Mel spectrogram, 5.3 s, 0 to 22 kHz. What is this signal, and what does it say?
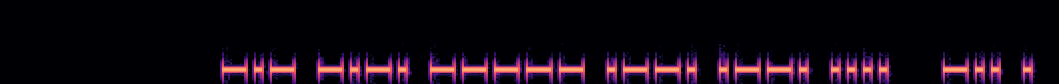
Morse code, heard as a keyed tone, about 30 wpm, 700 Hz. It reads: KC0PPH DE
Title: USA Callsign DE Callsign 30wpm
